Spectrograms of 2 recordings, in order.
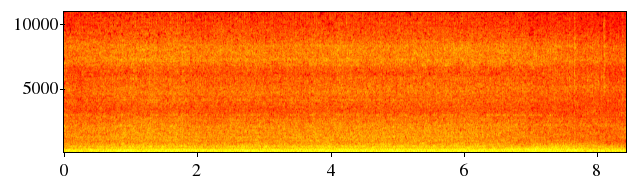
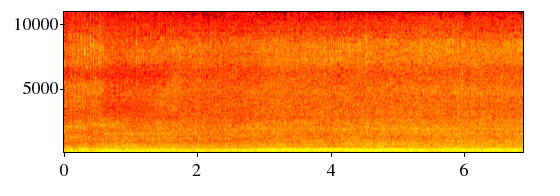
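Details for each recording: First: Tecumseh Snow King 5.5 hp 195 cc snowblower engine, carb previously gummed from storage and cleaned: after adjusting idle screws at high and low throttle, steady even buzzing idle with no surging; surge fixed. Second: Tecumseh Snow King 5.5 hp 195 cc snowblower engine after carb cleaning; speed rises and falls slightly, still searching at low idle; misadjusted idle screw, fixed by adjusting idle screw at high and low throttle.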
